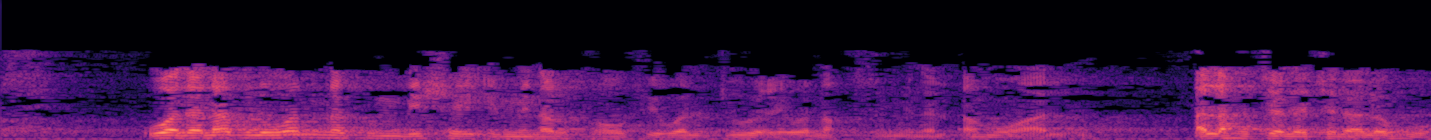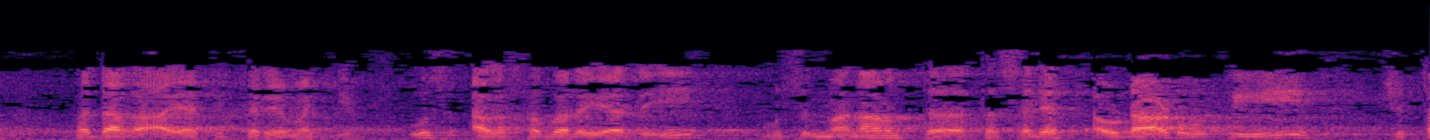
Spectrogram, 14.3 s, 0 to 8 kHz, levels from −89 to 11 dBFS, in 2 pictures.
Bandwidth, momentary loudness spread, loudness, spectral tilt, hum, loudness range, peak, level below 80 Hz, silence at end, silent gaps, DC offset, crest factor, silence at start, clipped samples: 5.4 kHz; 15 LU; -25 LUFS; -9.5 dB/octave; none; 6 LU; -4 dBFS; -52 dBFS; 0 s; none; under 0.1%; 22 dB; 0 s; under 0.1%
